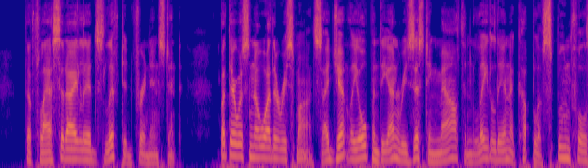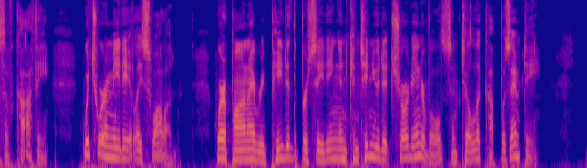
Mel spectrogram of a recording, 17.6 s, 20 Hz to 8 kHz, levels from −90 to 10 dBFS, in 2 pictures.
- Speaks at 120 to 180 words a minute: Yes, average, 160 wpm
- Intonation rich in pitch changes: No, average, 4.5 semitones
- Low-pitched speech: Yes, low, 130 Hz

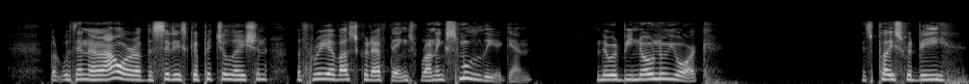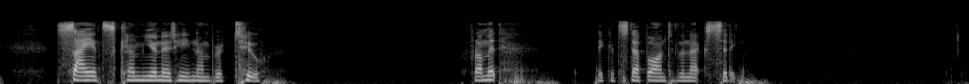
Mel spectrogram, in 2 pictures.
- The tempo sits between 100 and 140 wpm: Yes, slow, 135 wpm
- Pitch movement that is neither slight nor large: Yes, average, 3.2 semitones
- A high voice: Yes, high, 210 Hz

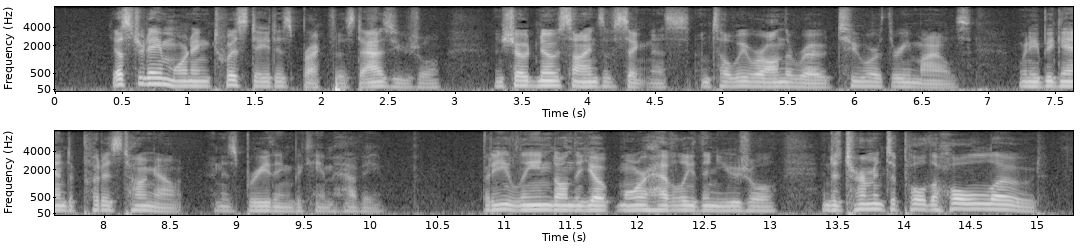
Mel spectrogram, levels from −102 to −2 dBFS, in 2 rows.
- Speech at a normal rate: No, fast, 210 wpm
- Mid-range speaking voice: No, low, 115 Hz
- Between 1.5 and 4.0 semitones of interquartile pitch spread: Yes, average, 3.2 semitones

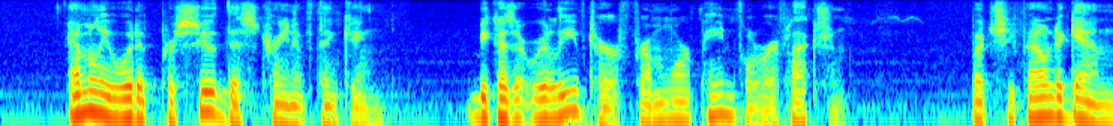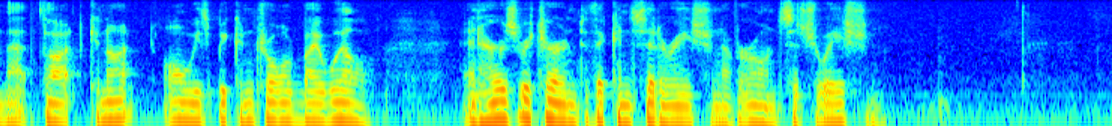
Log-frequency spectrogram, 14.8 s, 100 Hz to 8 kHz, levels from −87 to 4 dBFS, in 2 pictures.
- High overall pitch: No, low, 115 Hz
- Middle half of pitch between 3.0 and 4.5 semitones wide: Yes, average, 3.6 semitones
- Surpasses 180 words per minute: No, average, 155 wpm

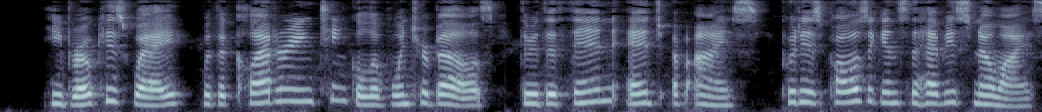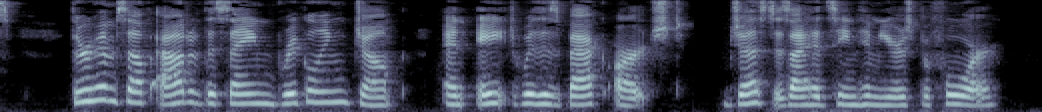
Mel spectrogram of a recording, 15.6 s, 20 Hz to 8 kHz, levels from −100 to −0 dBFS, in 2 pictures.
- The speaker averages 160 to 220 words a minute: Yes, average, 180 wpm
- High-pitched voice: Yes, very high, 250 Hz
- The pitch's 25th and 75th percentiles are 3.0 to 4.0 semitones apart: Yes, average, 3.6 semitones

